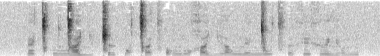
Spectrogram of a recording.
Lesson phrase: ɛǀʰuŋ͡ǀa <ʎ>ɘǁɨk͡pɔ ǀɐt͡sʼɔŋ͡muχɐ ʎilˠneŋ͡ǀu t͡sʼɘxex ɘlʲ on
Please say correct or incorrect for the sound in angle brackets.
correct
